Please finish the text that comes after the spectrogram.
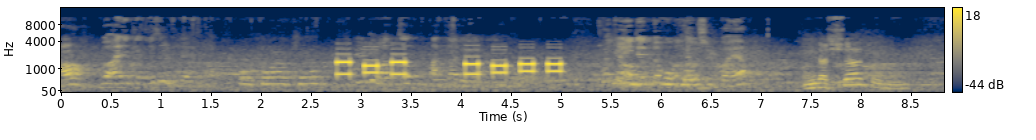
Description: DTMF, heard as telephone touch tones, dialled by machine, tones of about 130 ms, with the noise of a cafe. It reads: 343 2488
